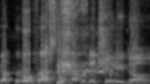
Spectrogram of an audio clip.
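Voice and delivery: put-on Jamaican accent delivery. Riffing on a movie character with the other speakers: jamaican accent. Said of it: "that sounded more Jamaican".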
